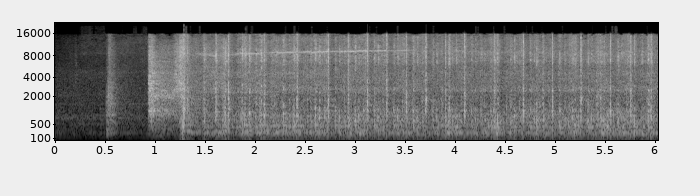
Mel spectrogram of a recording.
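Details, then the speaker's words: LS7 V8 in an S10 with new IAC log, both banks balanced with a synchrometer: starter catches, then a loud, choppy but even idle with sharp pops from both banks rather than one louder bank; sounds much better. "Now they're both even, and I've got the same amount of air using my little synchrometer coming out, and it sounds a whole lot better."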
